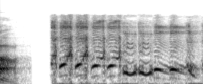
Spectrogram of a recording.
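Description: High-pitched giggling laughter in quick repeated bursts, starting about half a second in after a short gap.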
